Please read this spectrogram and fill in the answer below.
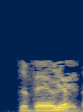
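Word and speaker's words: Xaverian: And you also have, I'll probably mispronounce it, but you also have musicians from, Zavarian? – Zavarian.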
